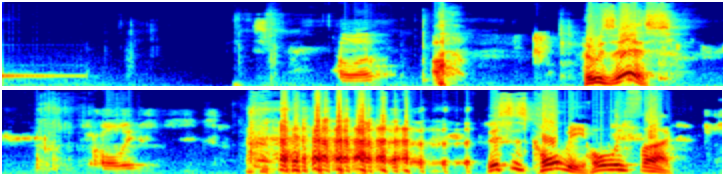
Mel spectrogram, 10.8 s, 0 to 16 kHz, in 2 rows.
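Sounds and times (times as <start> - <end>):
phone ringback tone: 0.0 - 0.6
speech: 1.9 - 3.5, 4.4 - 5.1, 6.2 - 6.6, 7.2 - 10.6
laughter: 6.5 - 9.2.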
